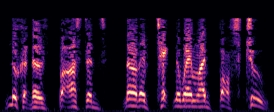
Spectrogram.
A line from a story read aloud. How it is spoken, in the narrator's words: The merchandise manager shouted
